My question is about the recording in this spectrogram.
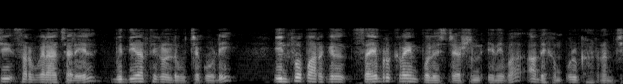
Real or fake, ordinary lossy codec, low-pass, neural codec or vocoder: real; Opus, 64 kbps; 5.4 kHz; none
